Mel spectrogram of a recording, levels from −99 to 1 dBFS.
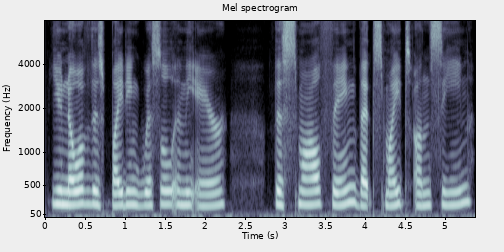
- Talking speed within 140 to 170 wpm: Yes, average, 155 wpm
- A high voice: Yes, high, 195 Hz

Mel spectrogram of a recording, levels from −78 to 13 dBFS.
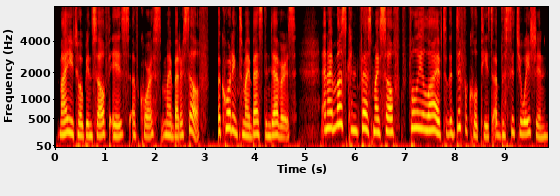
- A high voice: Yes, high, 230 Hz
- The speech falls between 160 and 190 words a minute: No, average, 150 wpm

